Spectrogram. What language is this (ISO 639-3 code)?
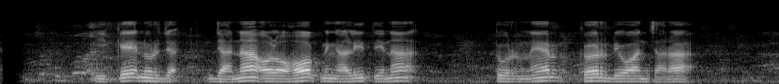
sun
